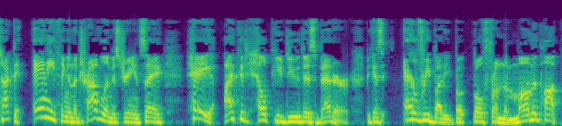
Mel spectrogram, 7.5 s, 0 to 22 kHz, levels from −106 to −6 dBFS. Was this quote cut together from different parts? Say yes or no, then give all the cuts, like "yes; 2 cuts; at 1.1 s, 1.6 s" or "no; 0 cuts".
no; 0 cuts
